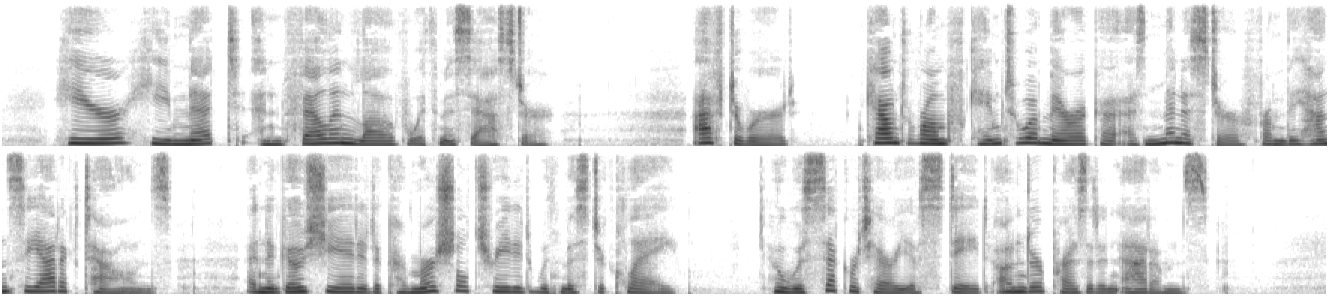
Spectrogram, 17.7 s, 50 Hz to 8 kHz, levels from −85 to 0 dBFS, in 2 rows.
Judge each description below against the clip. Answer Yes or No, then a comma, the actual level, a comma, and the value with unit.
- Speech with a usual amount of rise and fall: Yes, average, 4.4 semitones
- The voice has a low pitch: No, high, 195 Hz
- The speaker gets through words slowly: Yes, slow, 130 wpm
